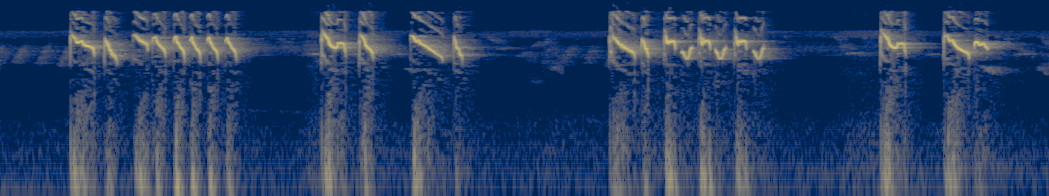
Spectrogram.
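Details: White-eye from Merapi singing in fighter style to seek a rival: high thin chirping phrases, some as quick runs of five or six notes, others as paired sharp notes, with brief silences between bursts.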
